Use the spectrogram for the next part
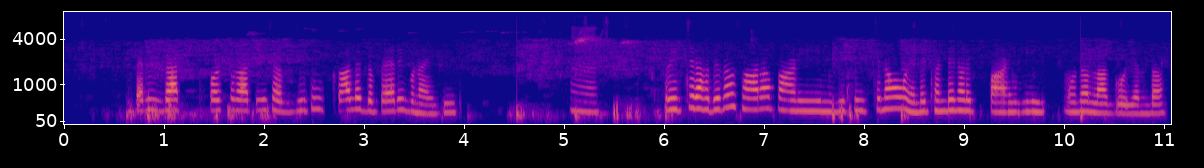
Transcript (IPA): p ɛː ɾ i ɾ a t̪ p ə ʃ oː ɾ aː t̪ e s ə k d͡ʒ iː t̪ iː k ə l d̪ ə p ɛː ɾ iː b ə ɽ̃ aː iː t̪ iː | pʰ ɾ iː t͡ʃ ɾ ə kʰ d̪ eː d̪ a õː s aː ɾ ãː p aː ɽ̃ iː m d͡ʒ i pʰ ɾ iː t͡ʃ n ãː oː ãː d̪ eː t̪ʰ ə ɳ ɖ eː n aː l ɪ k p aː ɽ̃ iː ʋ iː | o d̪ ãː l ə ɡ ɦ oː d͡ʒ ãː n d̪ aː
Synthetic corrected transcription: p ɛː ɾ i ɾ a t̪ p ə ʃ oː ɾ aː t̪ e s ə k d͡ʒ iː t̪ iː k ə l d̪ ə p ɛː ɾ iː b ə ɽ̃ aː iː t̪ iː | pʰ ɾ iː t͡ʃ ɾ ə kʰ d̪ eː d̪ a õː s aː ɾ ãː p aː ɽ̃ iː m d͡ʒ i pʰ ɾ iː t͡ʃ n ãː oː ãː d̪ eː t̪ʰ ə ɳ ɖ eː n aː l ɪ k p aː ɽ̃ iː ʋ iː | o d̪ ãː l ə ɡ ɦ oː d͡ʒ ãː n d̪ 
